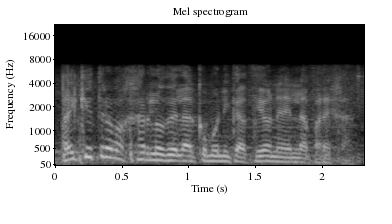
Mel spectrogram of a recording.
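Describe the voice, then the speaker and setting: Animated, higher-voiced young assistant. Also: male voice, fast, heavy background noise. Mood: wry, puzzled. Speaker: voice actor. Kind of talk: Spanish game dub of film dialogue. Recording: dull game audio, music behind.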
